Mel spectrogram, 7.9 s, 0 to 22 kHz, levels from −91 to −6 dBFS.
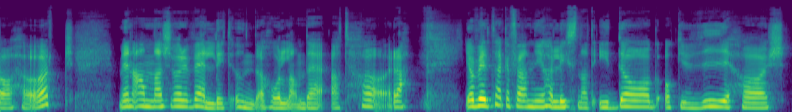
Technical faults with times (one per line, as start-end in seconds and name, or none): none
